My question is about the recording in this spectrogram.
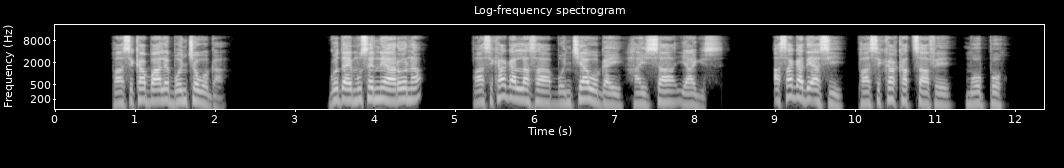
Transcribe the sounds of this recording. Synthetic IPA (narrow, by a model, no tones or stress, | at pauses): paːsɪkɐbaːlɛbɔnt͡ʃːɔwɔɡa̰ː | ɡɔd̪ɐjmʊsɛnːɛaːɾoːnɐ | paːsɪkɐɡɐlːɐs̬aːbɔnt͡ʃːɪjaːwɔɡɐjhɐjsːaːjaːɡɪs | ʔɐsɐɡɐd̪ɛɐsɪpaːsɪkːɐkɐt͡sːaːfɛmoːpːɔ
